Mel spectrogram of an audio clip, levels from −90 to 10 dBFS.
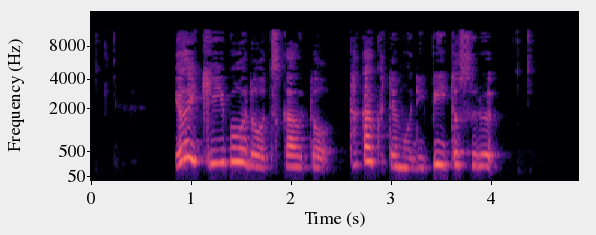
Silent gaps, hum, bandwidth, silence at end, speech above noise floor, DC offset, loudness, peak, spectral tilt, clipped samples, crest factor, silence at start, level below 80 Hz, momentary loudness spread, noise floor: none; none; 11.5 kHz; 0.85 s; 49 dB; under 0.1%; -27 LUFS; -8 dBFS; -4 dB/octave; under 0.1%; 20 dB; 0.85 s; -78 dBFS; 10 LU; -76 dBFS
